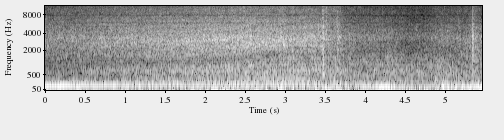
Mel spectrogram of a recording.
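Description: A 1951 Ford F1 pickup truck drives along with a loud, steady engine drone from inside the cab, the pitch holding and then dropping as gears are shifted.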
